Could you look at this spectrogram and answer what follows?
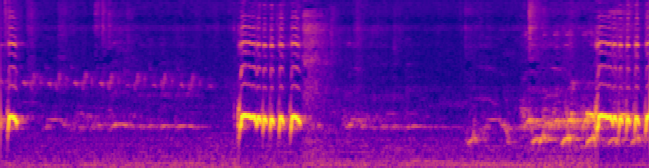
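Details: Local zebra dove song meant to draw other doves into calling: brief rapid pulsed coo bursts at the start, middle and end, separated by long quiet stretches holding only a faint, thin steady tone.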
